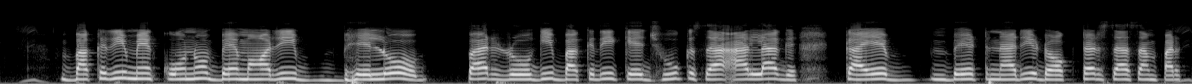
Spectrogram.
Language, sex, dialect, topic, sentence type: Maithili, female, Bajjika, agriculture, statement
